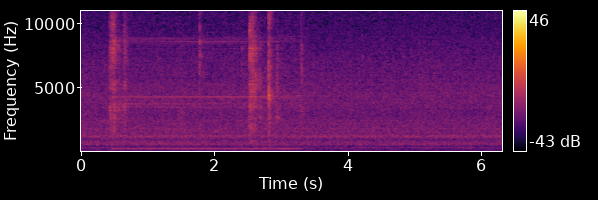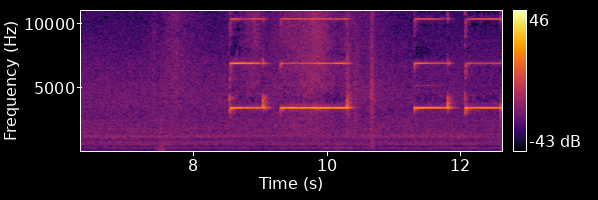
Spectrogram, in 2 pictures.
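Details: Printer stuck for hours in an "error service reset" loop after the print head began hissing: sharp, high-pitched error beeps in short bursts over faint room hum. The owner suspects the maintenance station, unconfirmed.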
